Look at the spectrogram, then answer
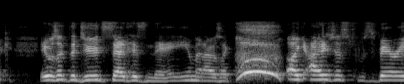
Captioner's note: inhales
